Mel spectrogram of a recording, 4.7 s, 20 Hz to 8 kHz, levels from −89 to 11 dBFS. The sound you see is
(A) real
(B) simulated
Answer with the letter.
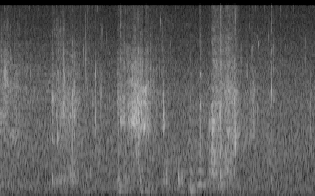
A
